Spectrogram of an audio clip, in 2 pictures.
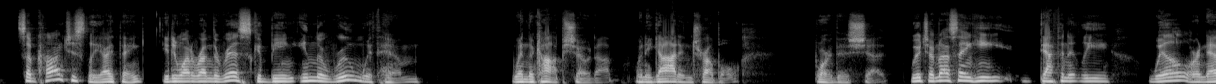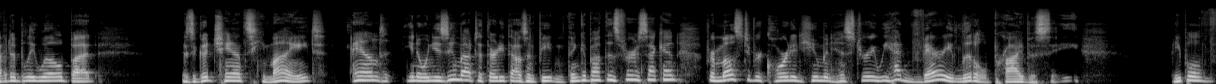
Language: English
